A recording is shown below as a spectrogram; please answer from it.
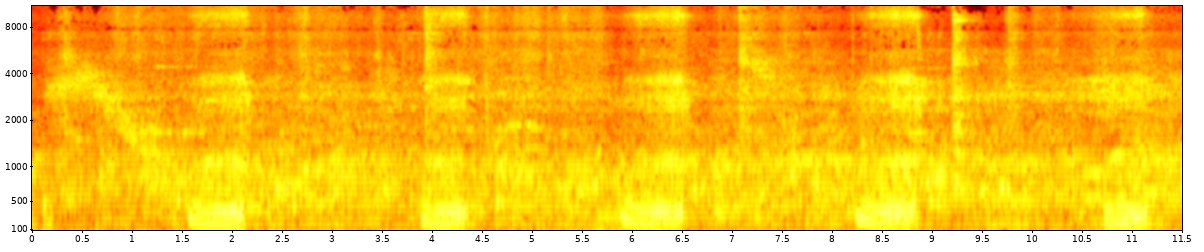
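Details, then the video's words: Beagle snoring while asleep at Tsukuba Wan Wan Land, Japan, as if its nose were blocked: a nasal, wheezy snore with a falling then rising tone, repeated roughly every two seconds, with faint voices behind. "いびきビーグル【Snoring Beagle】"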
